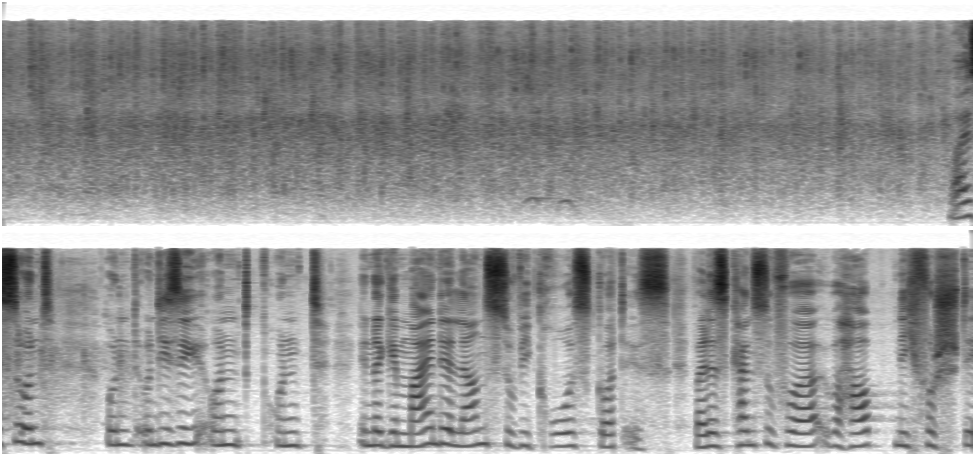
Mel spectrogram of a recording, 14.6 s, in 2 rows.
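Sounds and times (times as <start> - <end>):
audience applause: 0.0 - 8.1
speech: 7.1 - 14.5.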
